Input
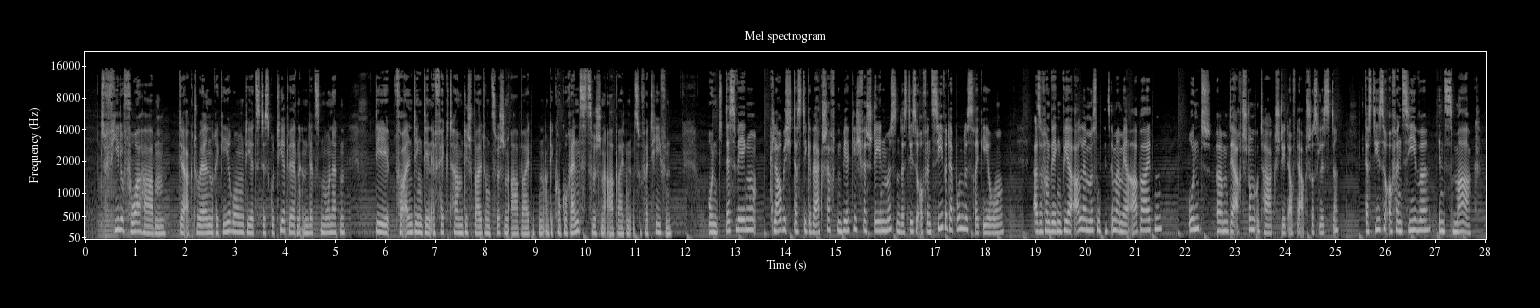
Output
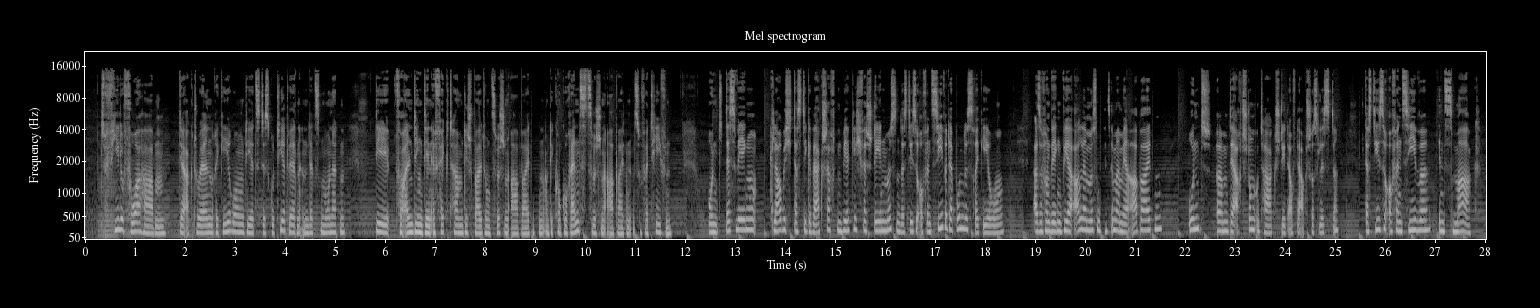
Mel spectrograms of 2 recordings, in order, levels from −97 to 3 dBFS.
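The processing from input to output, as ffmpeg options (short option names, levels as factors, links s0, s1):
-filter_complex "[0:a]asettb=1/sr,asplit=3[s0][s1][s2];[s0]atrim=end=6.314[s3];[s1]atrim=start=6.31:end=7.13,asetpts=PTS-STARTPTS,afade=t=in:d=0.004:c=qsin,afade=t=out:st=0.816:d=0.004:c=qsin,aecho=1:1:6.5:0.65,atrim=end_sample=36162[s4];[s2]atrim=start=7.126[s5];[s3][s4]acrossfade=d=0.004:c1=hsin:c2=qsin[s6];[s6][s5]acrossfade=d=0.004:c1=qsin:c2=hsin"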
